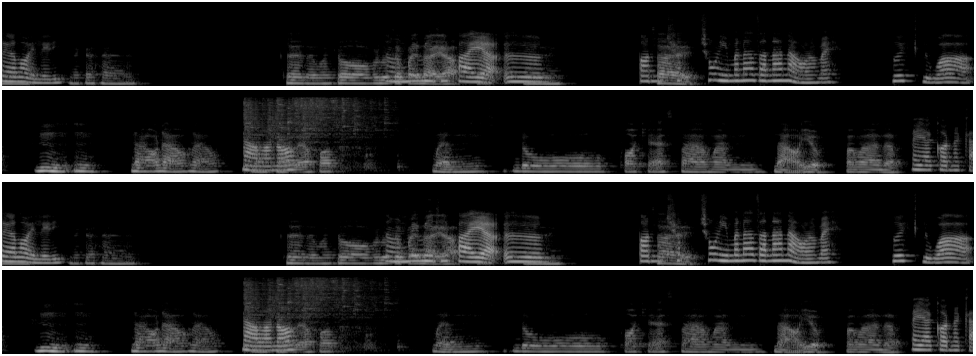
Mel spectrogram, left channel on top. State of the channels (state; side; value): normal; both; correlation 0.89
